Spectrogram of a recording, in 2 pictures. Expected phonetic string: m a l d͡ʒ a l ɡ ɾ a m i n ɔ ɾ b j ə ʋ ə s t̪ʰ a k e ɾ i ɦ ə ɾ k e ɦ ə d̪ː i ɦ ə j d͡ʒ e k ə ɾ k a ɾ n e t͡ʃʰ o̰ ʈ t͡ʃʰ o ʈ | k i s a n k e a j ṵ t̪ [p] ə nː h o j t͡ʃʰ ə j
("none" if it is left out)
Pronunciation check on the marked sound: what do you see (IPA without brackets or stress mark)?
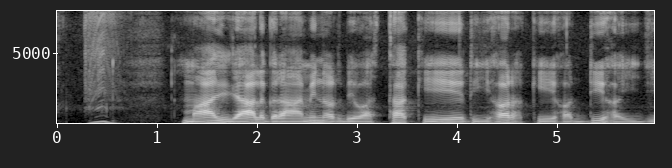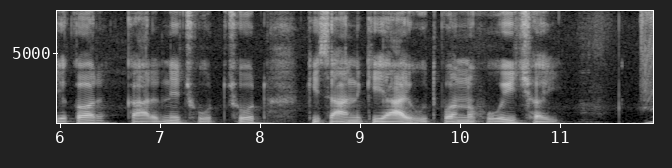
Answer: p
